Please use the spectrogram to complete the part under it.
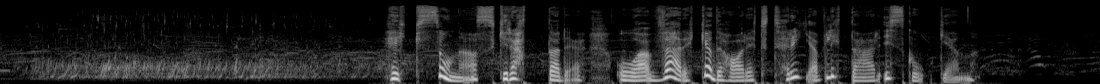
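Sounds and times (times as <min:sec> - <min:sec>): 
cauldron brew bubbling: 0:00.0 - 0:04.8
speech: 0:03.9 - 0:09.8.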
